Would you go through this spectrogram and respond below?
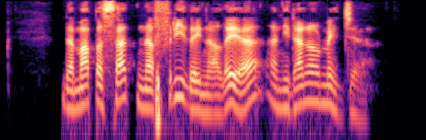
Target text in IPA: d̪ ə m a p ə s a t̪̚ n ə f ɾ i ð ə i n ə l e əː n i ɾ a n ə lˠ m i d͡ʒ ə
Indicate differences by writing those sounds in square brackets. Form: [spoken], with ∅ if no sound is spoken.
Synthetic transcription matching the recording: d̪ ə m a p ə s a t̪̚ n ə f ɾ i ð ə i n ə l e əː n i ɾ a n ə lˠ m [e] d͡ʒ ə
